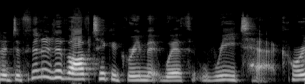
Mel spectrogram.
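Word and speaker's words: REETEC: definitive off-take agreement with re-tech or is that r-e-e-t-e-c how exactly do we pronounce that uh jeff that's uh that is 100 correct re-tech um so yeah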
